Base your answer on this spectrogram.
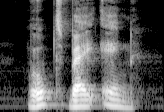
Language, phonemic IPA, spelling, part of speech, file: Dutch, /ˈrupt bɛiˈen/, roept bijeen, verb, Nl-roept bijeen.ogg
- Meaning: inflection of bijeenroepen: 1. second/third-person singular present indicative 2. plural imperative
